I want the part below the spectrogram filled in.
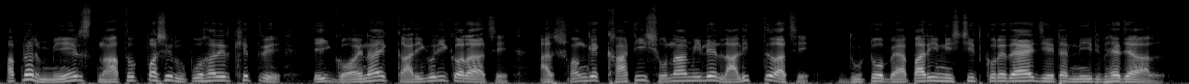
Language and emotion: Bengali, happy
